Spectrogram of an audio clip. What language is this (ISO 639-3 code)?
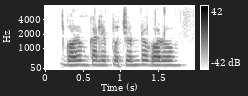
ben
